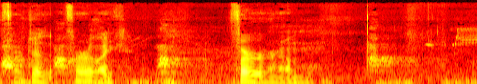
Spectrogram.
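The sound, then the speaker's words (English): A dog barks and yips in a few short bursts, with some drawn-out whining cries among them, all over a steady background noise. “ignore the barking and the noises in the background.”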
